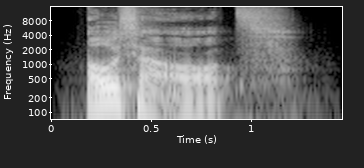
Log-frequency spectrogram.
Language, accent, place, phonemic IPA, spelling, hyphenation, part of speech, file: German, Germany, Berlin, /ˈaʊ̯sɐʔɔʁt͡s/, außerorts, au‧ßer‧orts, adverb, De-außerorts.ogg
- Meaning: outside town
